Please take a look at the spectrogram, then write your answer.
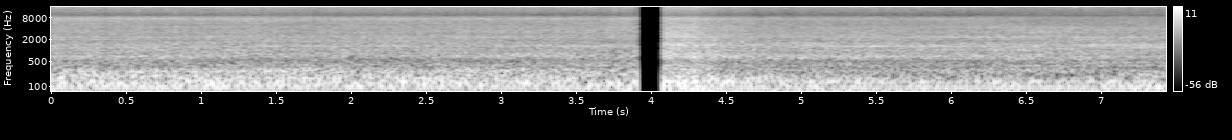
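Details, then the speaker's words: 1985 Toyota pickup 22R four-cylinder, sat over 10 years, idling after exhaust manifold resealed with new gaskets: steady, smooth low idle, no ticking or puffing from the front, much quieter; manifold no longer appears to leak. "yeah it is so much quieter from the front end now now they have everything buttoned up and gaskets new gaskets in there I don't think it's leaking anymore from the manifold or anywhere actually"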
